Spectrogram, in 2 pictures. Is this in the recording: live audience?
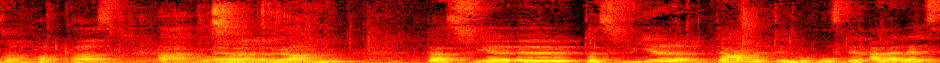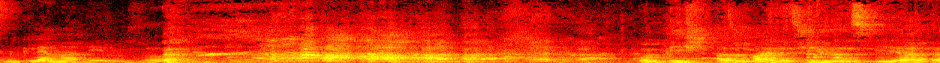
yes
